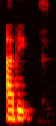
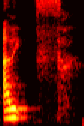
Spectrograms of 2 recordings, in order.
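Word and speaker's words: apizza: So pizza in like Connecticut is spelt with an A at the beginning, so it looks like a pizza. – What? – But they pronounce it as abits.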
